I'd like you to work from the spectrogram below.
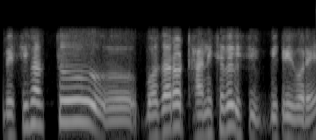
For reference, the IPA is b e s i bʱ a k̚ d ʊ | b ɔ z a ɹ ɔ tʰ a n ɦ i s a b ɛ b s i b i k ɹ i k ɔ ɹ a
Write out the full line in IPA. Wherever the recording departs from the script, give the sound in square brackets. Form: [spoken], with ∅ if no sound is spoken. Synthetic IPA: b e s i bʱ a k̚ [t] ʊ | b ɔ z a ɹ ɔ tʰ a n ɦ i s a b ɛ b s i b i k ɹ i k ɔ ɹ [ɛ]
